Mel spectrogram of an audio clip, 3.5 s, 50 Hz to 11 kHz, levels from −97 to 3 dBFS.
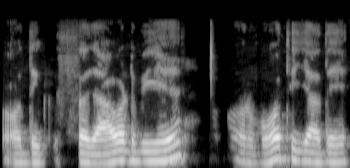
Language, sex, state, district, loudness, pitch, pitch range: Hindi, male, Bihar, Araria, -16 LUFS, 145 Hz, 135-165 Hz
